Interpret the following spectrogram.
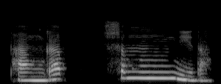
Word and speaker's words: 반갑습니다: Nah, terus yang di sini dibacanya M ya, karena tadi sebelumnya kita sempat bahas karena ada B ketemu N jadinya dibaca M ya. 반갑습니다.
